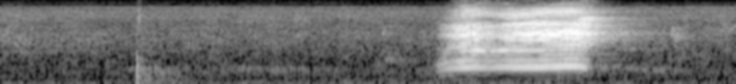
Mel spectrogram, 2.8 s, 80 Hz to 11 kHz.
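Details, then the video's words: Pet black-capped lory, a clever talking bird, mimicking a human word: one loud, hoarse, nasal syllable lasting about half a second after a soft click, against a quiet background. "Burung Nuri Pintar Manggil²"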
